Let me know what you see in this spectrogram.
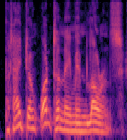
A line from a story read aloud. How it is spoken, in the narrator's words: whined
